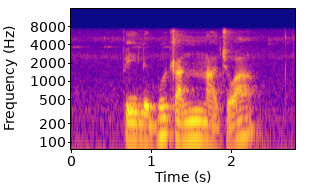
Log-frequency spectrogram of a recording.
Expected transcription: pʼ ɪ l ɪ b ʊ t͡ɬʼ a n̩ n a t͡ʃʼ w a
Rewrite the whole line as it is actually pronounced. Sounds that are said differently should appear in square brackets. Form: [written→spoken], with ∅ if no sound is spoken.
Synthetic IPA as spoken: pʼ ɪ l ɪ b ʊ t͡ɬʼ a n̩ n a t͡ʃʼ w a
